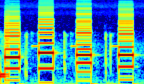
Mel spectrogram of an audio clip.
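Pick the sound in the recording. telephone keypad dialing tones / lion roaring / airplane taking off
telephone keypad dialing tones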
